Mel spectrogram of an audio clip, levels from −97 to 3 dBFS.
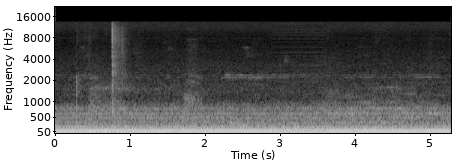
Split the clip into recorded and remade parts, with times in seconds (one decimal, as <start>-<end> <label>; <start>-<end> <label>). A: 0.0-2.9 recorded; 2.9-3.6 remade; 3.6-5.3 recorded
